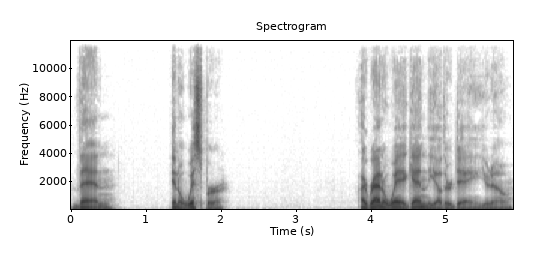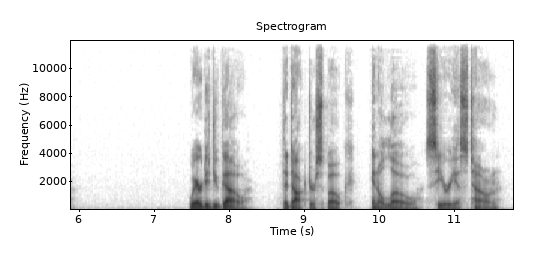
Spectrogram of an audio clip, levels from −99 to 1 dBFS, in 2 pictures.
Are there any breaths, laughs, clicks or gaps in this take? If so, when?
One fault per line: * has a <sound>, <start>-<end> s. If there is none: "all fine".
all fine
